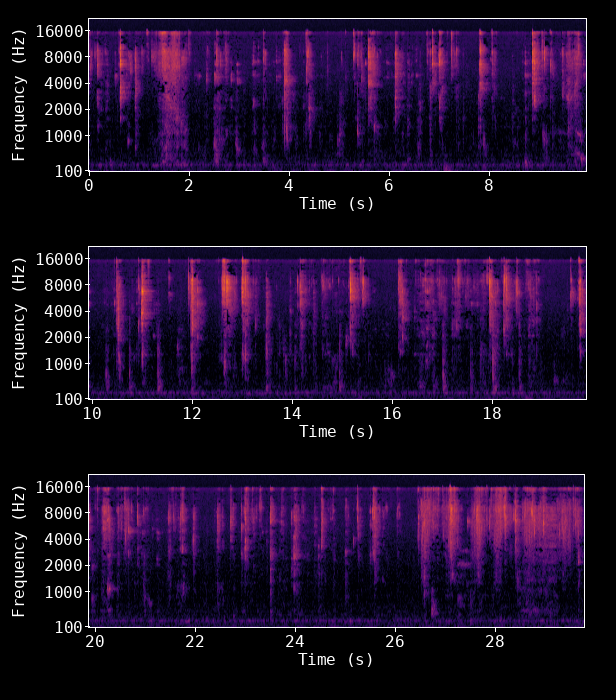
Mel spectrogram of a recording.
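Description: Soft, close-up eating sounds of someone chewing mouthfuls of chicken biryani, with many short wet smacks and clicks of the mouth throughout.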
